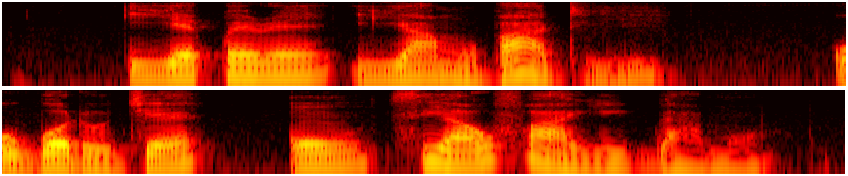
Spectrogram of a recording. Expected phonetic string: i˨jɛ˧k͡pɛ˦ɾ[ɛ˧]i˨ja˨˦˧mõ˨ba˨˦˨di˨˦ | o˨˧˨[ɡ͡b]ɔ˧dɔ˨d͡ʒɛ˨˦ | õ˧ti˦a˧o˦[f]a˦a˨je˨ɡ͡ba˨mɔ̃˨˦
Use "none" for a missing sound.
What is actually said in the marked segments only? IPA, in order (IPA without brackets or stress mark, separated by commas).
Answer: ɛ˧, ɡ͡b, f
